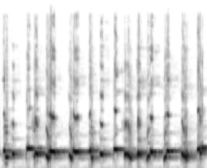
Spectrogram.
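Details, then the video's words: A yellow-vented bulbul, used as a lure for young birds, pours out quick, clear whistled notes, each sliding downward then up, in an unbroken, fast rhythm. "COCOK BUAT PANCING BURUNG TRUCUK MUDA"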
